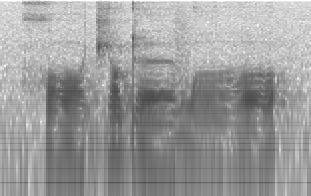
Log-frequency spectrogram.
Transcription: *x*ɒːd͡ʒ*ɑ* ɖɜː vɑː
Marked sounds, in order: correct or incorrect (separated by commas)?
correct, correct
